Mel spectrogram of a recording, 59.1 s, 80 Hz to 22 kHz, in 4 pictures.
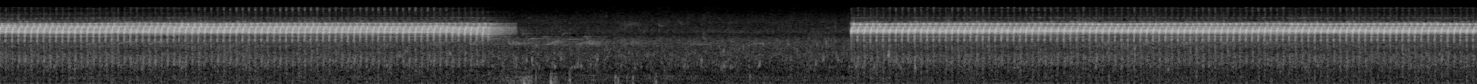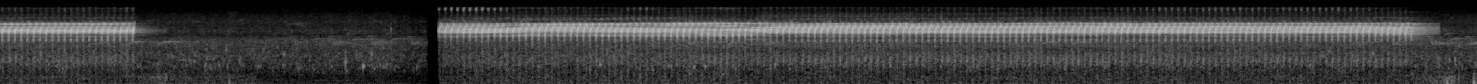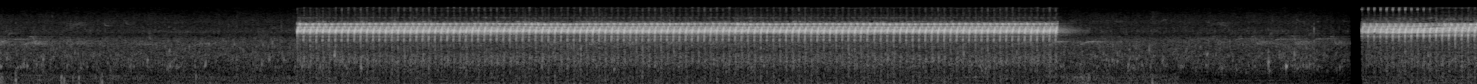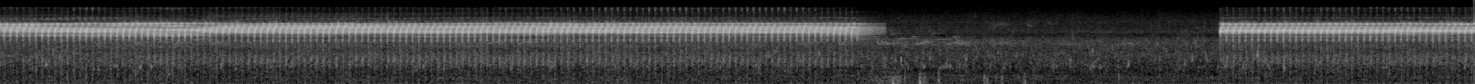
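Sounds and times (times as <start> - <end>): insect buzzing trill: 0.0 - 5.2, 8.5 - 16.2, 19.2 - 29.2, 32.5 - 40.2, 43.2 - 53.2, 56.5 - 59.0
water trickling: 2.1 - 13.5, 14.8 - 19.1, 26.3 - 33.0, 40.2 - 43.1, 53.2 - 56.9.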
